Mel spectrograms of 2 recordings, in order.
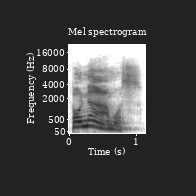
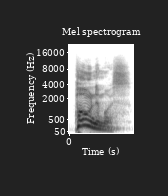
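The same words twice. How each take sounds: First: Ponamus drawn out slowly on a stressed long NA; penult stress. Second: Ponimus with PO stressed and a short I after it; antepenult stress. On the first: Teacher explaining the accent rule, ponamus stressed on long NA. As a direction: stretch and stress the middle A of ponamus. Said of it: "long A in the penult or second to the last syllable". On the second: Teacher explaining the accent rule, Ponimus stressed on PO. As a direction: hit the first syllable of Ponimus, keep the middle short. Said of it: "short I in the second to the last syllable". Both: Shown as a demonstration.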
